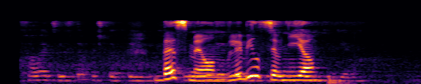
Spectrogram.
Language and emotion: Russian, positive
